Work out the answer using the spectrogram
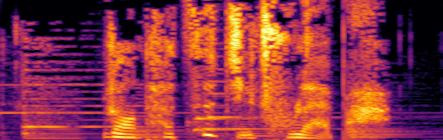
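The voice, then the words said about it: Whispering, quiet voice. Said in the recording (Chinese): “鳄鱼爸爸小声说”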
